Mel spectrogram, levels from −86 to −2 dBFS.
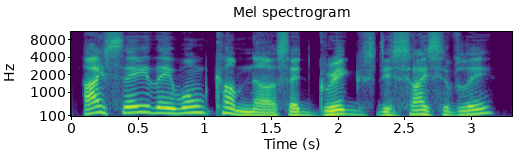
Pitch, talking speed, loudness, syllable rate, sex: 160 Hz, 165 wpm, -17 LUFS, 4.3 syllables/s, male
